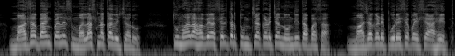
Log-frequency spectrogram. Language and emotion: Marathi, angry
